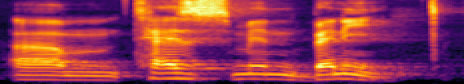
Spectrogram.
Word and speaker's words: Tasmyn Benny: She's actually the first female boxer that we have on, Tasmyn Benny.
